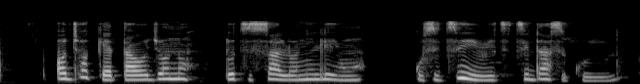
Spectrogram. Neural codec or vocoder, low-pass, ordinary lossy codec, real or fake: none; none; none; real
